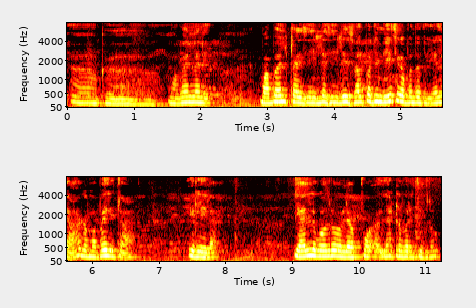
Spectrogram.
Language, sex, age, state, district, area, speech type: Kannada, male, 60+, Karnataka, Mysore, urban, spontaneous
